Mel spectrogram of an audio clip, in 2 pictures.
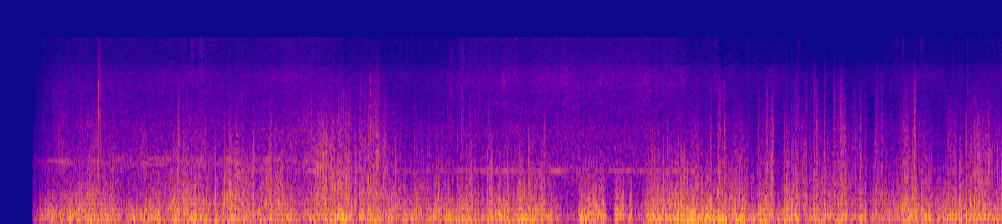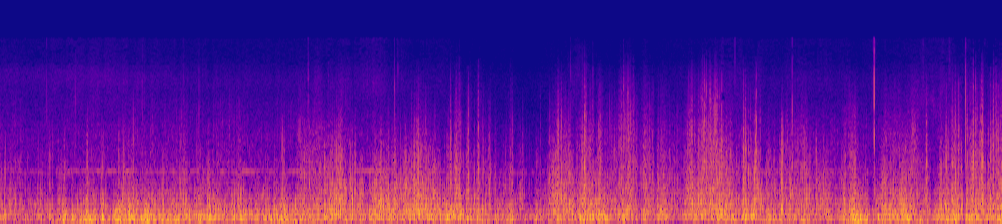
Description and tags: Night Snore. O Ressonar da Noite
The sound of the wind slashing through the tight buildings
resonance-between-buildings, Sound-Walk, Storm, Wind, Windy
